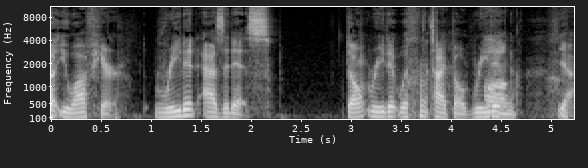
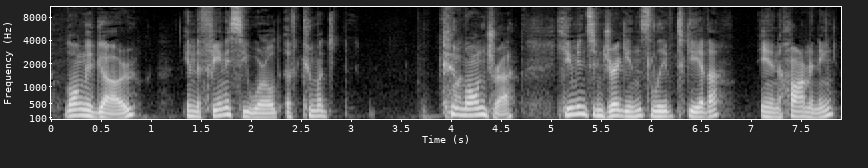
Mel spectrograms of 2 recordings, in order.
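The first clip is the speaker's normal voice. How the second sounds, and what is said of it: Put-on Australian accent. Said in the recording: “I'm going to read it in my Australian accent.”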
